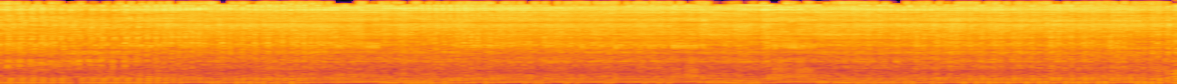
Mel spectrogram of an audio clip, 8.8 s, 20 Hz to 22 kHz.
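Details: Raider 150 carbureted single at idle with a busy, tinny top-end clatter; noisy head traced to excessive cam holder clearance, fixed by lapping the cam holder without changing shims.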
